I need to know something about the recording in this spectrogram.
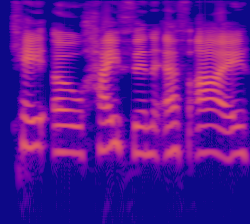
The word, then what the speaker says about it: Ko-fi: you can still buy us a coffee at ko-fi, which is pronounced Ko-fi.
